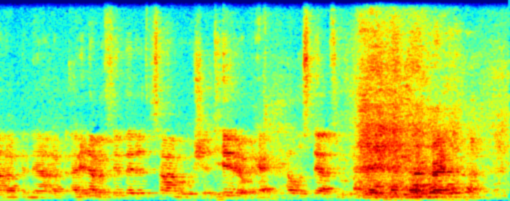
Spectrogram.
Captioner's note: class laughs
